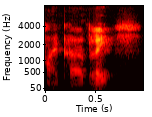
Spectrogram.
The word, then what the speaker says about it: hyperbole: which means over exaggeration notice it's spent spelt hyperbole but pronounced hyperbole f is for facts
